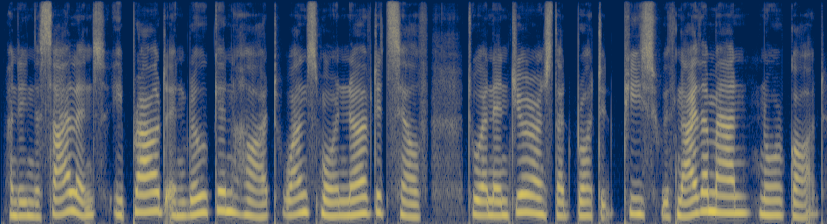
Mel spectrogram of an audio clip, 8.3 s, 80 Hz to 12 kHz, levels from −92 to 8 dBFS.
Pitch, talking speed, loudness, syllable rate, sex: 225 Hz, 180 wpm, -15 LUFS, 4.6 syllables/s, female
